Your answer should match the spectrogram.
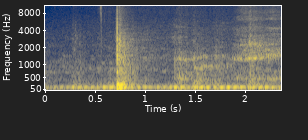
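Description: A basketball bouncing once on the asphalt court, a single sharp thud about three-quarters of a second in, over a steady low hum.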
